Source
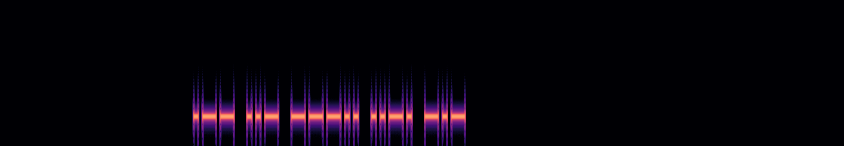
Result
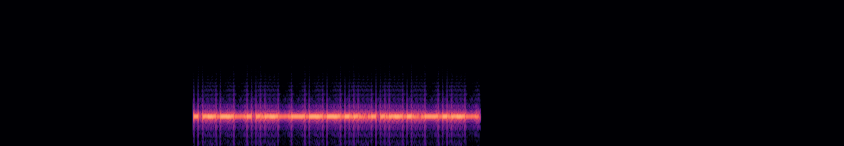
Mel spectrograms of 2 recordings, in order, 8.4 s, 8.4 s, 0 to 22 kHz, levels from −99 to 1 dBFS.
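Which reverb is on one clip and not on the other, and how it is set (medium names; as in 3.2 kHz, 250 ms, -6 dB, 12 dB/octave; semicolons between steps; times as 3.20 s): gated-style reverb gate 160 ms rising, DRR 1 dB; trim -1 dB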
